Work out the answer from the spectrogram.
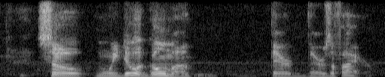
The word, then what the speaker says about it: Goma: I'll tell you a little thing here about the way the Goma is the Japanese pronunciation of the Indian Homa, Homa, right?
